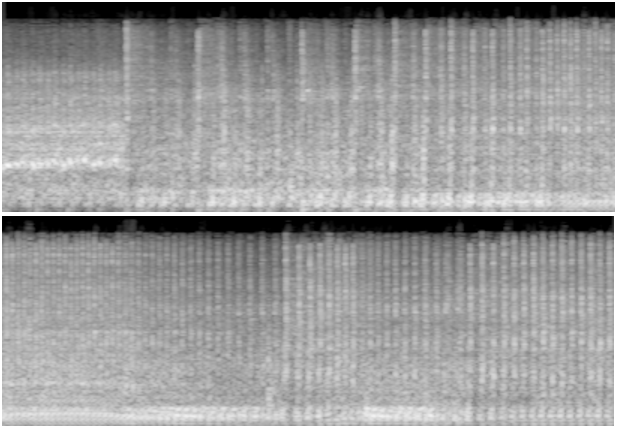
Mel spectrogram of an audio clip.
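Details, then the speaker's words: Dynamark riding lawn mower that sat unused, tried after a new carburetor gasket and fresh gas without removing the carburetor: uneven, sputtering run with irregular firing; dirty carburetor, fuel filter suspected. "yeah still not not doing good let's say so you can get it running a little bit longer"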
